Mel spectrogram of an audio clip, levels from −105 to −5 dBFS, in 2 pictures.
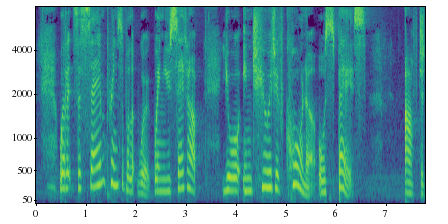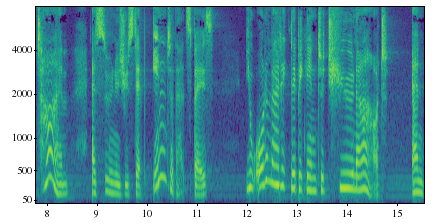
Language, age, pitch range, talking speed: English, 50-69, 155-235 Hz, 125 wpm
